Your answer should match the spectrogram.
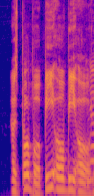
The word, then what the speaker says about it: Bobo: Because you're writing it B-O-O, like boo. Yeah, baby. I'm like, no, it's Bobo. B-O-B-O. You're like, no, No. it's boo boo.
